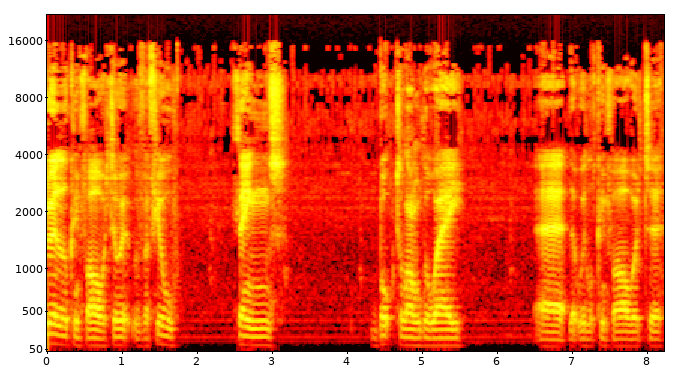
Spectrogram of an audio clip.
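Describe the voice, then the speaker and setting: Mumbling in a Yorkshire accent, a man speaks at a fairly slow pace with long, frequent pauses. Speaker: homebrewing video host. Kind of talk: casual vlog chat.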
